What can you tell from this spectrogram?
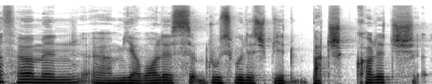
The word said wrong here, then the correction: Coolidge: Äh, Butch, Butch, Butch Coolidge, Butch Coolidge, so spricht man es aus.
